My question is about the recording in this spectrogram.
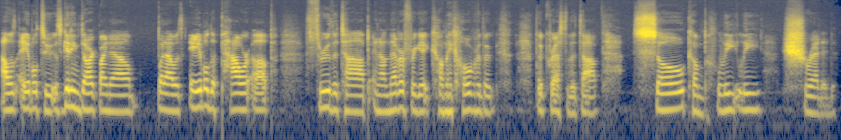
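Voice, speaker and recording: A pastor speaks in a candid documentary interview. His voice sits a little high and carries a gravelly fry. He tells his story haltingly and keeps doubling back on his words. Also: level tone. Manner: candid, halting retelling with restarts.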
